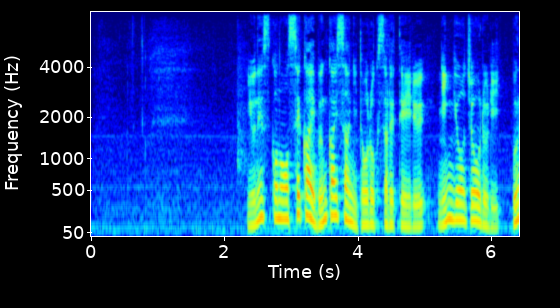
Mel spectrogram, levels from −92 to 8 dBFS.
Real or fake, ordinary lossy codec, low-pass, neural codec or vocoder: real; none; none; none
